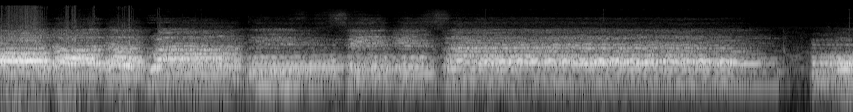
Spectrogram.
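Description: A congregation of men and women singing a hymn together, with no instruments heard. The last phrase ends on a long held note that breaks off just before the end.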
